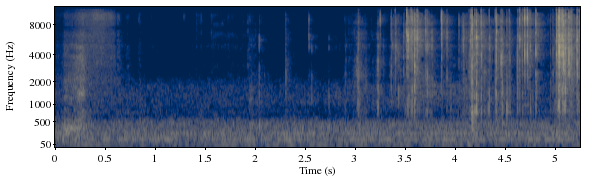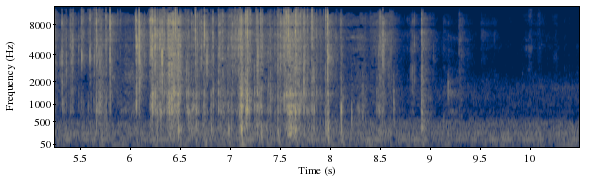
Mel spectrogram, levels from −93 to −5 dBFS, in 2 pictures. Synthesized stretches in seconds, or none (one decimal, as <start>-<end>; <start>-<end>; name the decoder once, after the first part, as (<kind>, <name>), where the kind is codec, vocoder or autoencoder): 0.0-0.6 (autoencoder, DAC-VAE)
